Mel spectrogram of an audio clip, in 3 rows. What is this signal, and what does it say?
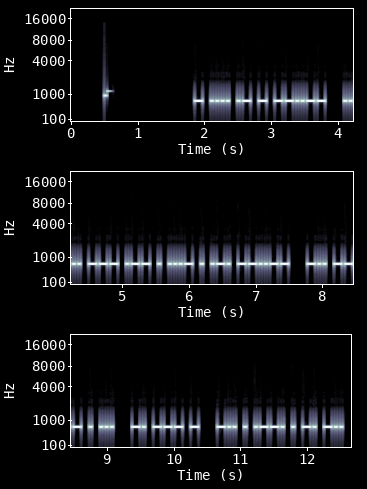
Morse code, heard as a keyed tone, about 30 wpm, 700 Hz. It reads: THAT, HOWEVER, DOES NOT DEPEND
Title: Sentences from Top 1300 Words 30wpm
